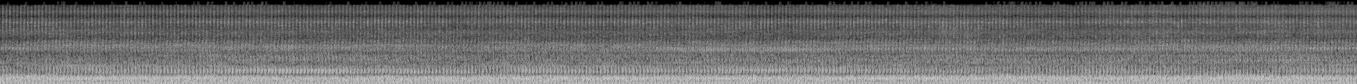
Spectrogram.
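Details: Junkyard Billy Goat leaf blower with a Subaru Robin engine, next day on fresh gas after difficult starting, running normally: loud, continuous engine run with a fairly even beat and no misses or knocks.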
